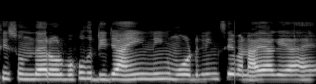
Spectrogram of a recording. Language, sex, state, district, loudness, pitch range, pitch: Hindi, female, Uttar Pradesh, Etah, -16 LUFS, 225-245 Hz, 235 Hz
